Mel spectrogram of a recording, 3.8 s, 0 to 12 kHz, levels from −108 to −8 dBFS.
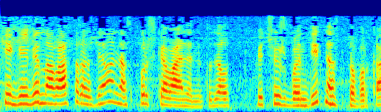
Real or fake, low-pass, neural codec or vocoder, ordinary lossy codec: real; 7.2 kHz; none; MP3, 32 kbps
